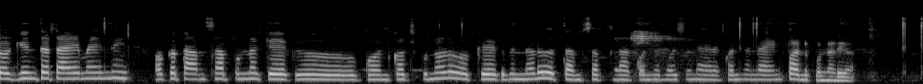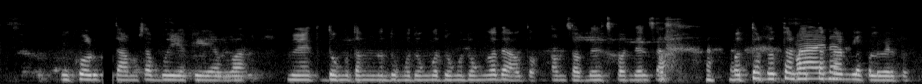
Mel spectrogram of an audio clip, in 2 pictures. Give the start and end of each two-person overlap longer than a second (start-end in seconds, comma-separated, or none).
none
